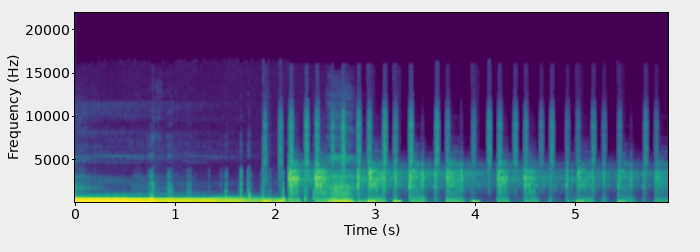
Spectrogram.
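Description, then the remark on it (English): A person imitates a wolf howl: one long, steady, slowly falling tone lasting about two seconds, then rhythmic music with sharp, regular beats takes over. “I mean, well, last time you sang for us, are you going to howl for us this time?”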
